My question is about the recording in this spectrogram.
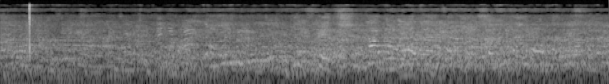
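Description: Several people talking over one another, with one sharp click a moment in as a wooden Chinese chess piece is set down on the board.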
